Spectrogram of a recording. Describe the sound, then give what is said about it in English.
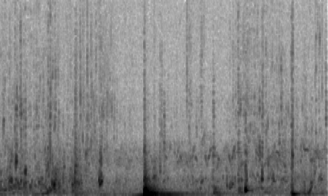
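Paddle strokes of a Canadian canoe, including C strokes on the left side of the boat, dip and pull through water at a steady rhythm, with one louder splash midway and gentle dripping and swirling between the strokes, with no talking. “So when you do the C stroke at the left side of the boat, the Canadian tends to the left.”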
